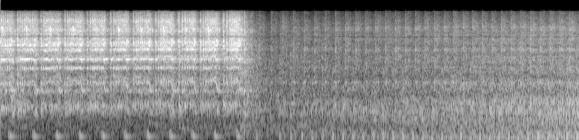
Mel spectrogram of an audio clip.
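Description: A newly installed tractor engine cranks with a rapid rhythmic chug, then catches and settles into a loud, steady running drone close by.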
